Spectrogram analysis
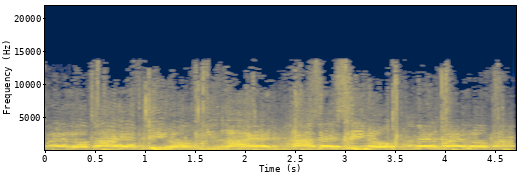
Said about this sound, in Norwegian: Asesino! Asesino! Morder, morder, roper tusener av mennesker som har samlet seg foran den israelske ambassaden i Chiles hovedstad Santiago.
